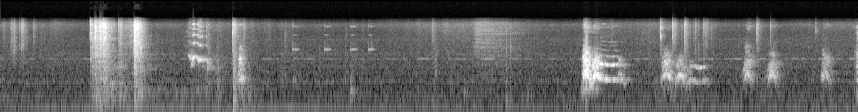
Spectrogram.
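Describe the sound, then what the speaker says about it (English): A dog barks several times in short bursts, some spaced apart and some clustered in a quick volley, sounding moderately near in a quiet home kitchen with a faint steady hum behind it. "I hope my dog is not too loud."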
